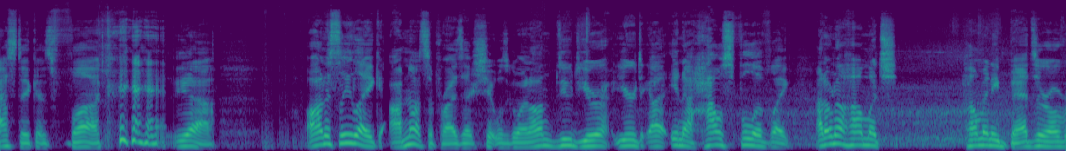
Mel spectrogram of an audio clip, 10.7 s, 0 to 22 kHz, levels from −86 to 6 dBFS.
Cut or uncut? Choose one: uncut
